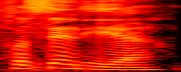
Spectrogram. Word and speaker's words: Plasencia: So this Plasencia, I guess I pronounced it correctly.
